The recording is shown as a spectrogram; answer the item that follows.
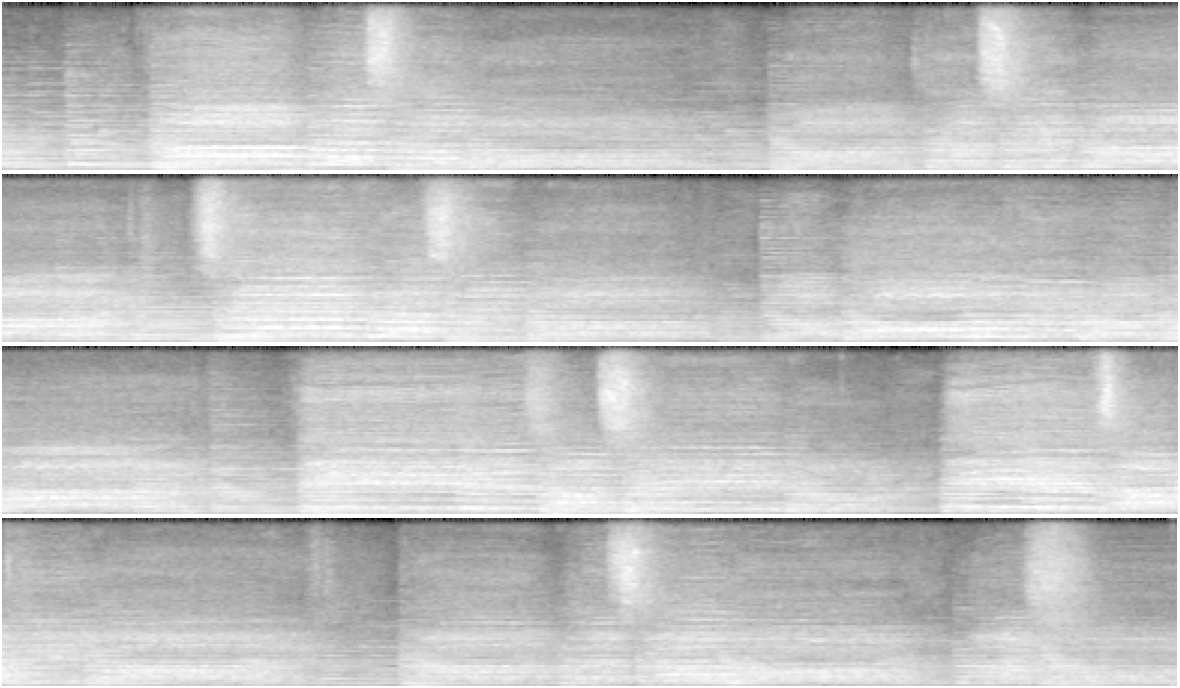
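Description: A church congregation singing a hymn together, many voices holding the notes in phrases of a few seconds.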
